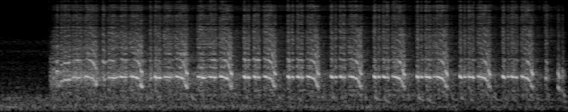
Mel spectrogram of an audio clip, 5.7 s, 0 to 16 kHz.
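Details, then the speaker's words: Kawasaki ZN1100 compression test, starter cranking: even compression pulses about 140 per minute, no stumble or hiss; readings about 160, 170 and 145 across cylinders, healthy. "Well, you can hear it get to the point where it kind of stops. You don't want to sit there and keep spinning it, because you could hurt the starter"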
